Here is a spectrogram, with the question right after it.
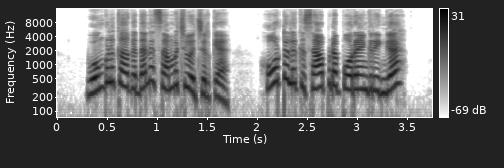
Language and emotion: Tamil, angry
